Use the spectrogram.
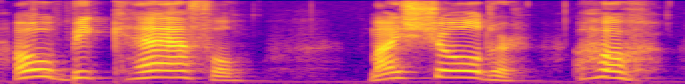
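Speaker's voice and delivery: high, loud sharp cry on careful and shoulder; cry of pain. A narrator's reading. Linda crying out as the boy hugs her sore shoulder, pained. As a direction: yelp as the sore shoulder is touched. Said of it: "Linda cried out".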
